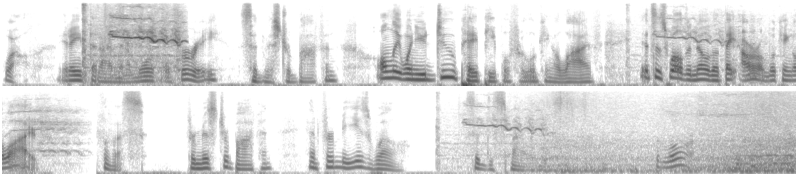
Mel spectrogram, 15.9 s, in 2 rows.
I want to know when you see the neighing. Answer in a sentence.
You can hear the neighing from 0.8 to 1.9 s, from 6.2 to 8.8 s and from 12.2 to 13.5 s.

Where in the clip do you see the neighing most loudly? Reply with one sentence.
The loudest moment of the neighing is at 1 second.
